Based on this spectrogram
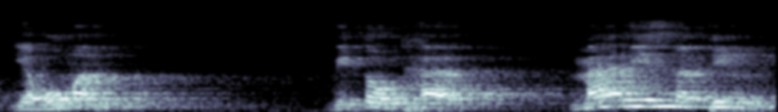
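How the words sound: There are pauses after woman and her.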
